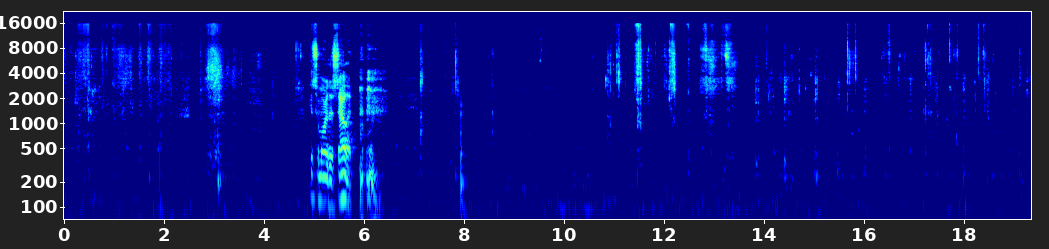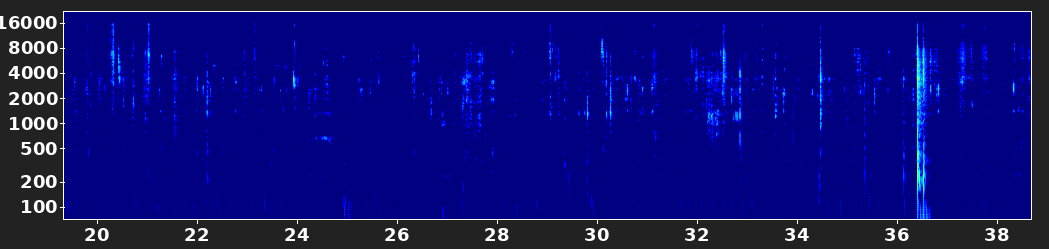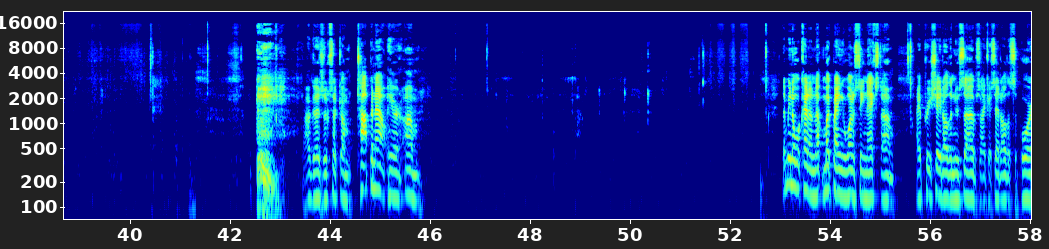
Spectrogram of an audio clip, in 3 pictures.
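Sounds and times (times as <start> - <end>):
chewing crunchy salad: 6.5 - 43.4, 45.9 - 53.0, 55.4 - 55.8.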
